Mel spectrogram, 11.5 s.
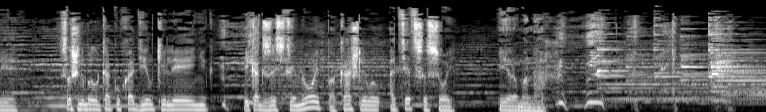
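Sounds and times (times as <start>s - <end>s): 
speech: 0.0s - 6.9s, 7.5s - 8.9s
monastery clock striking the quarter hour: 8.9s - 11.4s.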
